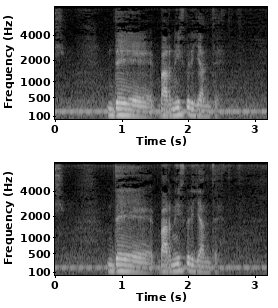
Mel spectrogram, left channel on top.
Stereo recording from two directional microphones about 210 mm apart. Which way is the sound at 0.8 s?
10° right (ahead or behind).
